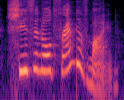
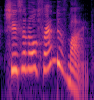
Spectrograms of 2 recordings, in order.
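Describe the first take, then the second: First: The sentence is spoken at a slower pace. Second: The sentence is spoken at a faster pace. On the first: "Please repeat after me" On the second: "Speed it up, please"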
